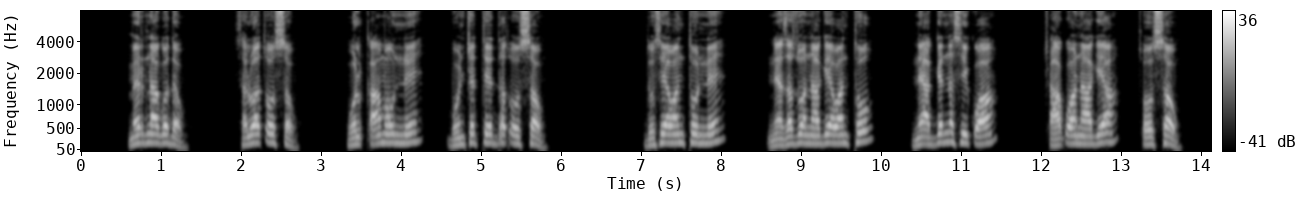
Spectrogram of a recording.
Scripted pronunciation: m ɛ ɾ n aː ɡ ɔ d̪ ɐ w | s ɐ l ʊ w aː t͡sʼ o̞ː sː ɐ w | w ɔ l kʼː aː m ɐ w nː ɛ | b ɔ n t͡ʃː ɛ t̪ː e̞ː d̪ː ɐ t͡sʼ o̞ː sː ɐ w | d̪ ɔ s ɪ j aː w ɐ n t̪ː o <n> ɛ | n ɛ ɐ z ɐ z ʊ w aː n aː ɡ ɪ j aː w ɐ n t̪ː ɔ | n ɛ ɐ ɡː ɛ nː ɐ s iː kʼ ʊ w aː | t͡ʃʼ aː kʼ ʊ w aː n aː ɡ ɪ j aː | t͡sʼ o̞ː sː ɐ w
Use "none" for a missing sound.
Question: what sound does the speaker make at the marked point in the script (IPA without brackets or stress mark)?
nː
